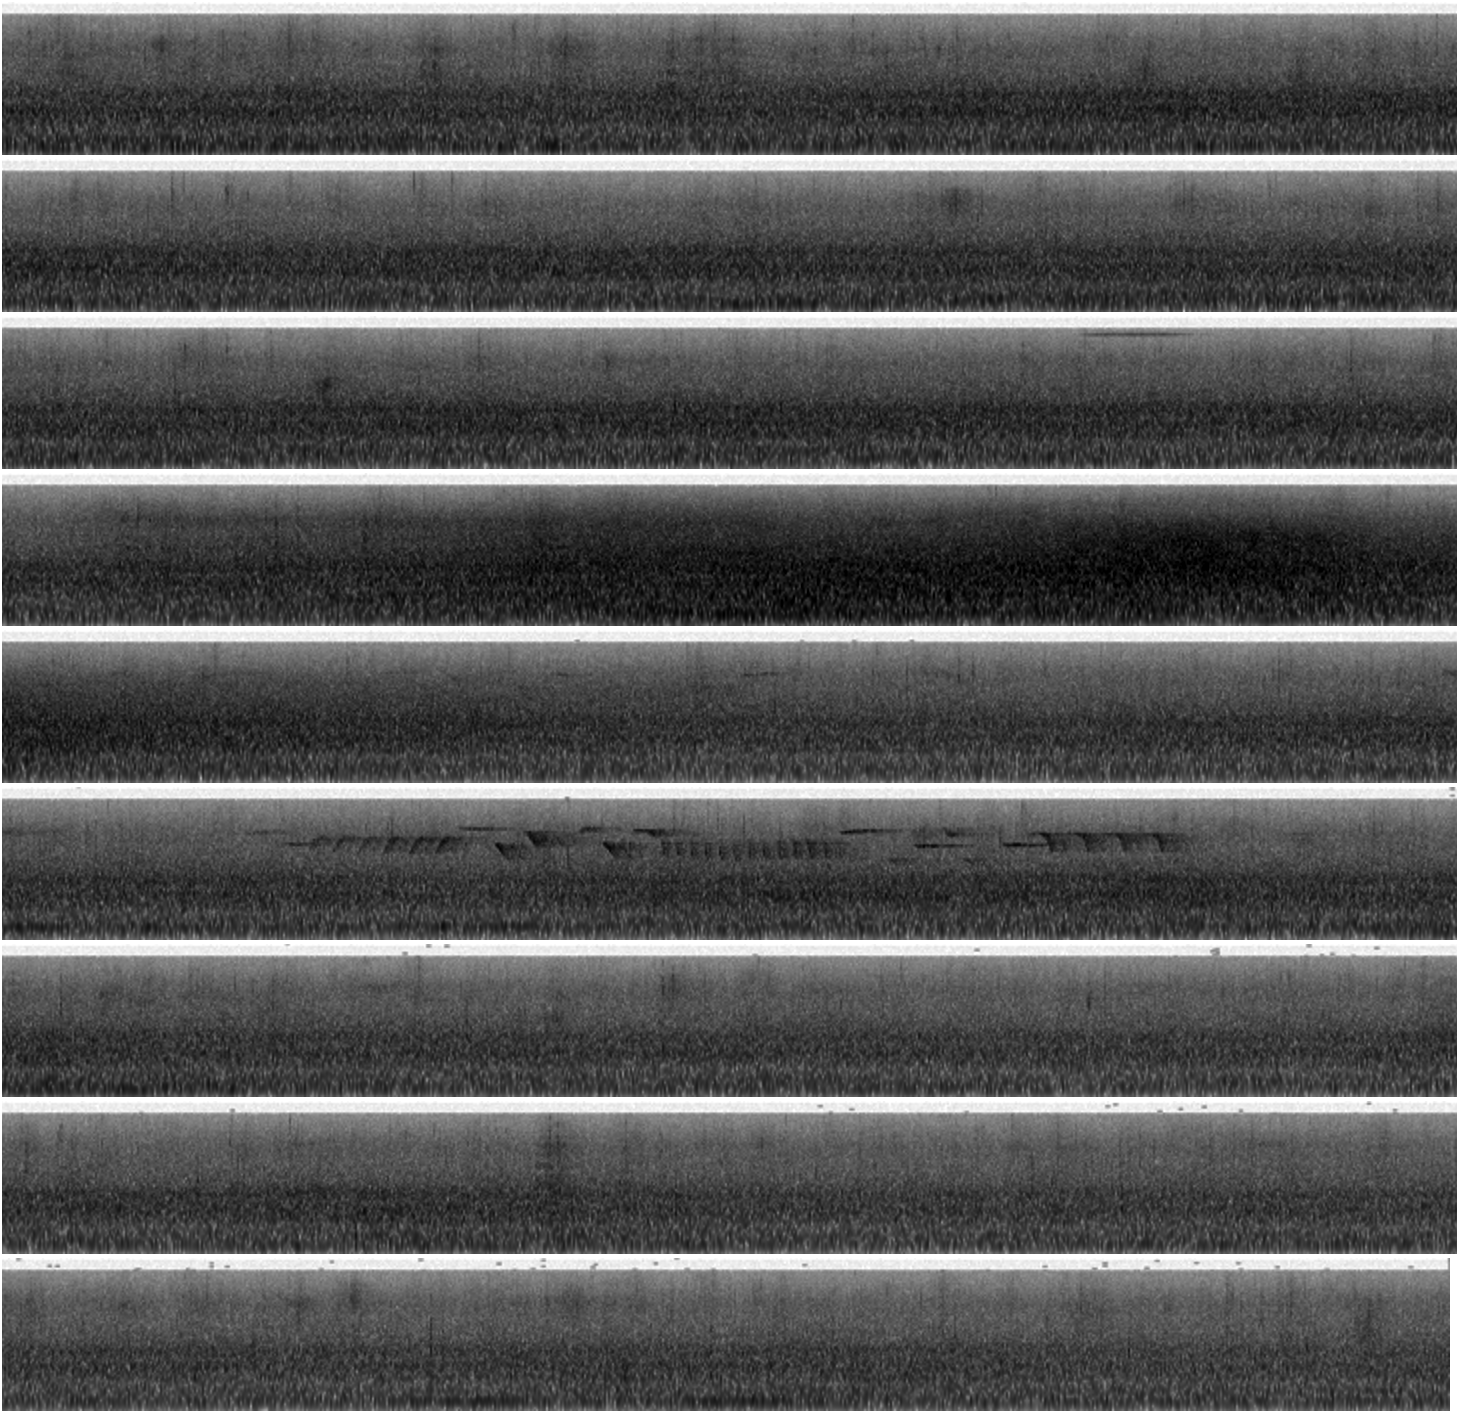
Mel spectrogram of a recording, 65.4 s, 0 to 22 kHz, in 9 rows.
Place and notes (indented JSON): {
  "title": "10 Tierney Road - 5am Recording of Thunder, Rain and General Ambience.",
  "date": "2018-07-31 05:00:00",
  "description": "Not the best recording (setup in a hurry, to record the thunder before it passed) using a shotgun microphone sticking out the window. It was the first microphone on hand and I was half asleep and as I said...in a hurry!",
  "latitude": "51.44",
  "longitude": "-0.13",
  "altitude": "51",
  "timezone": "Europe/London"
}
